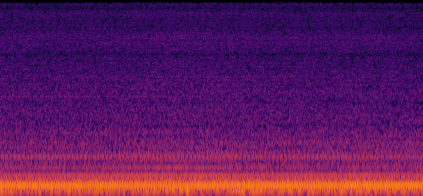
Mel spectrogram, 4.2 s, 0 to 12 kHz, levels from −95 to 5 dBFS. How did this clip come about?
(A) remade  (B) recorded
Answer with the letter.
B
